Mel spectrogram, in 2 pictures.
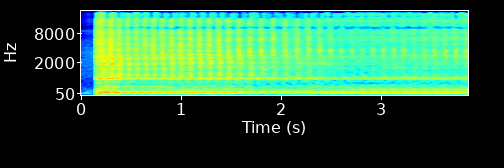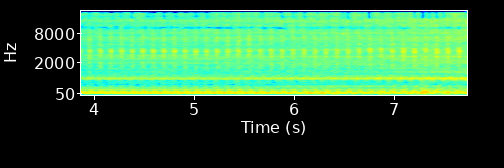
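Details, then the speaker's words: GMC Sierra 1500 5.3 L83 V8 first start after ZR1 Corvette cam swap, AFM/DOD deleted, new lifters and pushrods, untuned: deep even idle with slightly choppy lope, no knocks or misses; oil pressure and battery voltage good. "sounds fine yeah sounds a little different see oil pressure battery voltage everything's good sweet she running again"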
